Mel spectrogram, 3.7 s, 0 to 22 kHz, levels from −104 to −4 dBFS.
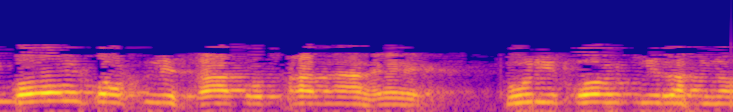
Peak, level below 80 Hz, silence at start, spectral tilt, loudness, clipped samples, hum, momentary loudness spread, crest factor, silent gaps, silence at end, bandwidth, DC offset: -4 dBFS; -54 dBFS; 0 s; -8 dB/octave; -20 LUFS; under 0.1%; none; 12 LU; 16 dB; none; 0 s; 5.2 kHz; under 0.1%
